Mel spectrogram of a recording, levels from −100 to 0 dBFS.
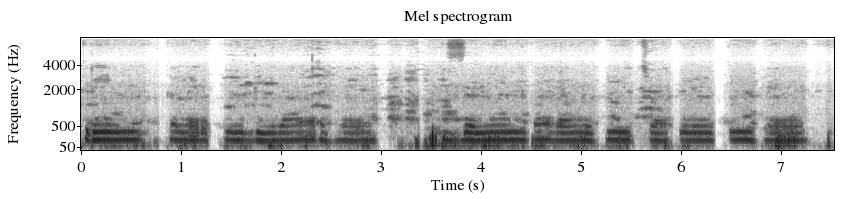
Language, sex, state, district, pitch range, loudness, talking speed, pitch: Hindi, male, Maharashtra, Mumbai Suburban, 145-180 Hz, -23 LUFS, 90 wpm, 175 Hz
